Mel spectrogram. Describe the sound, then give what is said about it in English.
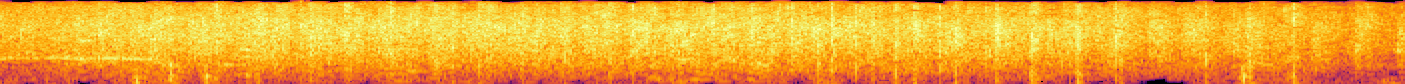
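A sustained burst of audience applause, dense overlapping claps at a steady loud level for about ten seconds before tapering slightly at the end. “I know how long you spent on doing this, seriously, we think he does deserve a round of applause.”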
